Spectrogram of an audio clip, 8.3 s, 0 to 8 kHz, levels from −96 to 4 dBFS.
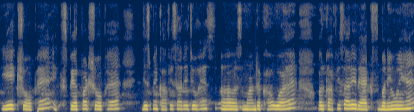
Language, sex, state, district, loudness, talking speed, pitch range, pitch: Hindi, female, Punjab, Pathankot, -15 LUFS, 180 wpm, 230-265 Hz, 245 Hz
